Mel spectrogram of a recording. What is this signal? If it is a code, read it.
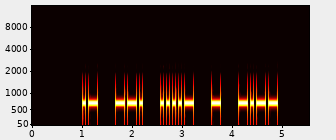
Morse code, heard as a keyed tone, about 20 wpm, spaced as for 14 wpm, 700 Hz. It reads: AG4TY
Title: 179 Lesson 29g - Slash - Call Signs 20wpm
